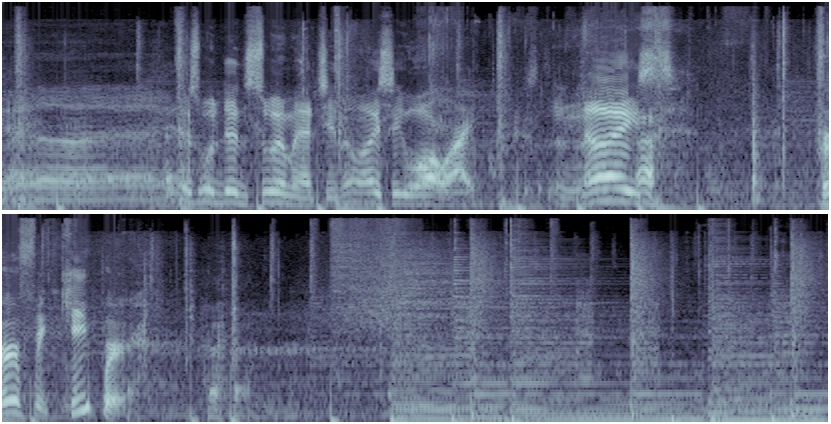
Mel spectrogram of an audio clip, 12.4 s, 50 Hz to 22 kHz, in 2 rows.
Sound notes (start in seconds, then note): 7.6 chuckling; 8.6 energetic music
